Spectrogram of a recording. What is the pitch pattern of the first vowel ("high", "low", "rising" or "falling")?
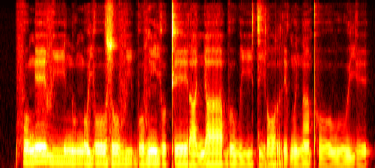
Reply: low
